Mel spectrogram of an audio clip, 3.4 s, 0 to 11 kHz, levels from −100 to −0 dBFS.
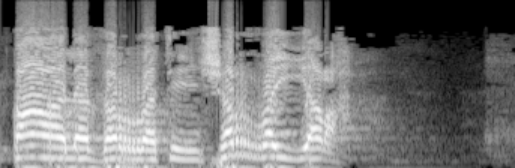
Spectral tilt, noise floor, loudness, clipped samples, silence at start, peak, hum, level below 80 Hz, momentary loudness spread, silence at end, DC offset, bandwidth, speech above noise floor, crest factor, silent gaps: -3.5 dB/octave; -57 dBFS; -5 LUFS; 7%; 0.1 s; 0 dBFS; none; -30 dBFS; 7 LU; 1.1 s; under 0.1%; 11 kHz; 52 dB; 8 dB; none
